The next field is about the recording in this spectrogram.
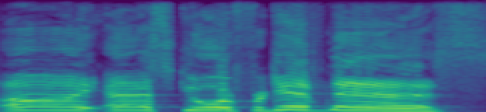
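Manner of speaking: aggressive, high, loud, slow delivery.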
